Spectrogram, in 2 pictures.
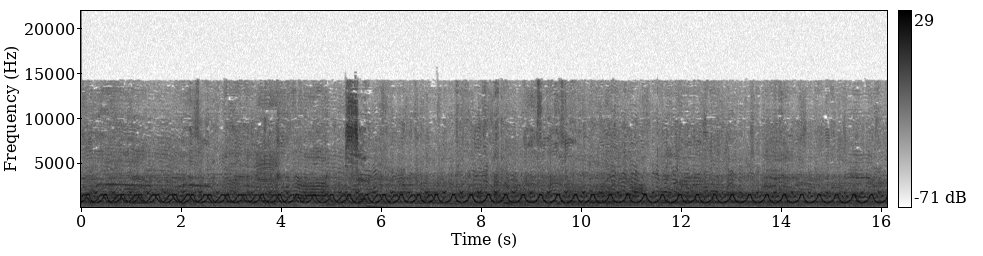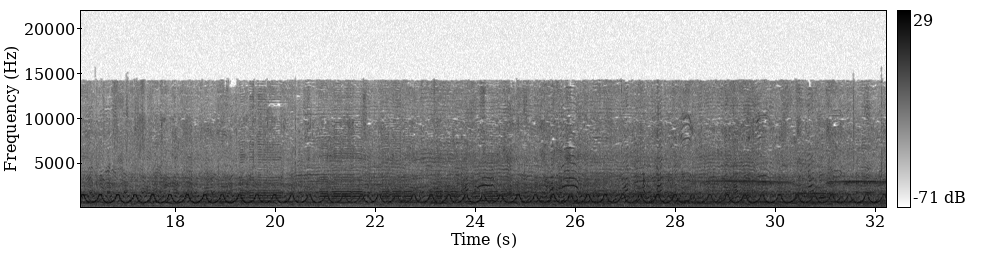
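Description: Electronic vehicle siren in fast yelp mode, warbling rapidly up and down without a break.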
